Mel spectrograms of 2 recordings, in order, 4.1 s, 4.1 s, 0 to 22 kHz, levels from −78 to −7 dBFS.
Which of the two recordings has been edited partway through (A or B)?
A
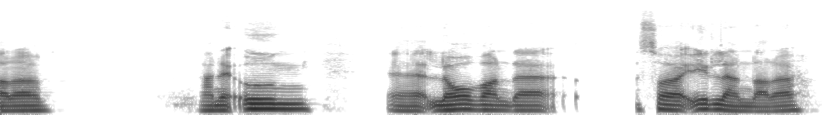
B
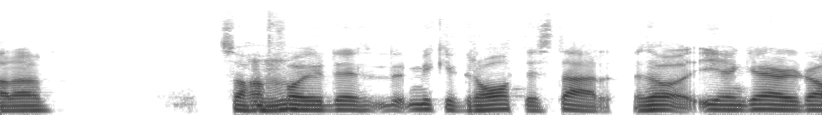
B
